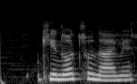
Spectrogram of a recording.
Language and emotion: Russian, neutral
